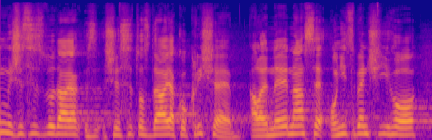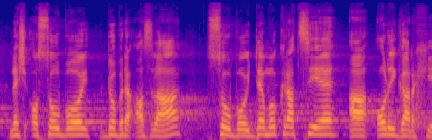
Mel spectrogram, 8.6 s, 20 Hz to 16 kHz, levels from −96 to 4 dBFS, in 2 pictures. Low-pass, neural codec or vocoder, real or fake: 14.4 kHz; none; real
